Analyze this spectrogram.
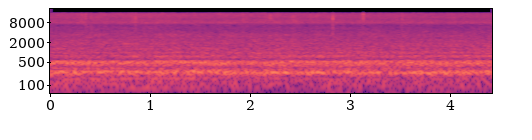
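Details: Robber bee taking propolis from matchsticks for reuse. Dense, even humming of wingbeats, a low steady tone doubled by a higher harmonic, with a few faint ticks and no pauses.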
